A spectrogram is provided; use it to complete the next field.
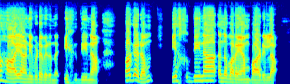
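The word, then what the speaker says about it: اهْدِنَا: ഹായാണ് പകരം ഹ ആയി പോകരുത്. ഇഹ്ദിന എന്ന് ഒരിക്കലും വരാൻ പാടില്ല.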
